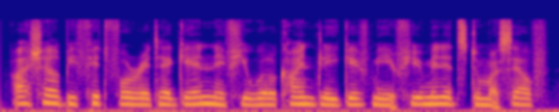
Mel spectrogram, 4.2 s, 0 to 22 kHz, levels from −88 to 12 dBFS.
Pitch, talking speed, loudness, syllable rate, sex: 195 Hz, 255 wpm, -16 LUFS, 5.8 syllables/s, female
